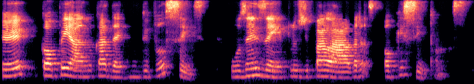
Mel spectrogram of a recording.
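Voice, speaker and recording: A woman teacher from Sergipe with a Brazilian accent, giving a remote lesson to children, repeating points and drawing out syllables. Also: lowish voice. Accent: Brazilian Portuguese, Sergipe. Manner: slow, drawn-out syllables when pronouncing example words; addresses pupils directly, repeats points. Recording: echoey room.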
